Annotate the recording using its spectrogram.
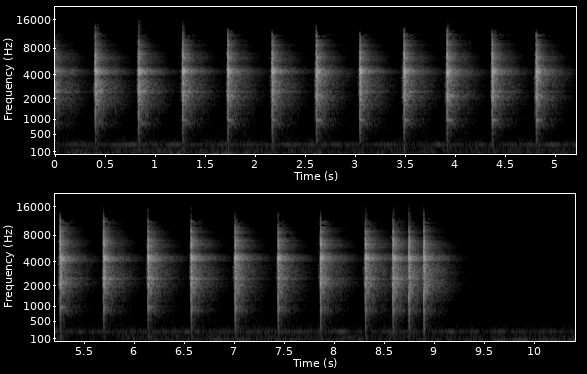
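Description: A pair of rhythm sticks struck together in a steady, fast beat of about two and a half clicks a second, keeping time for hopping. Near the end comes a quick flurry of four strikes, and then they stop.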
